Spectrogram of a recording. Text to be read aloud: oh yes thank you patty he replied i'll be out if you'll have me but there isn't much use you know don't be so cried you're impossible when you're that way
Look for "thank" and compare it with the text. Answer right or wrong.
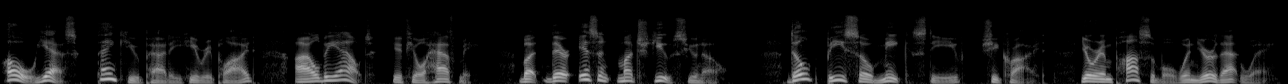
right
